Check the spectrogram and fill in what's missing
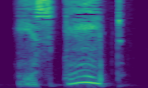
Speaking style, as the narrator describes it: I whispered

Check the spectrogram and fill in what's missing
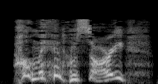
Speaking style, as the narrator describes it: Martin said, laughing

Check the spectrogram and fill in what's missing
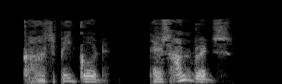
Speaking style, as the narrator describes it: a voice said softly

